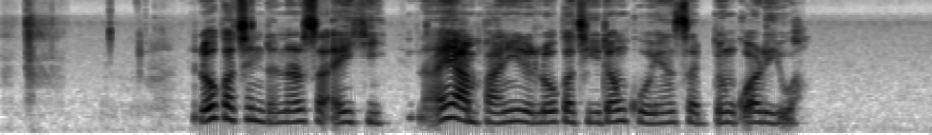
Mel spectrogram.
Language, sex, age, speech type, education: Hausa, female, 30-45, read, tertiary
